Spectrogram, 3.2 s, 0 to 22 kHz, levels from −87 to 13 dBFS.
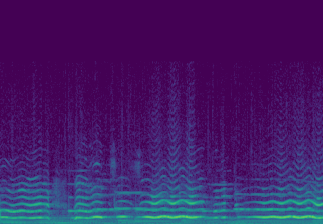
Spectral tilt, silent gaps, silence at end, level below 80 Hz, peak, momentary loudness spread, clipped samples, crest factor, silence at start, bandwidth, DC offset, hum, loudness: -4.5 dB/octave; none; 0 s; -46 dBFS; -6 dBFS; 12 LU; under 0.1%; 12 dB; 0 s; 7.2 kHz; under 0.1%; none; -18 LUFS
